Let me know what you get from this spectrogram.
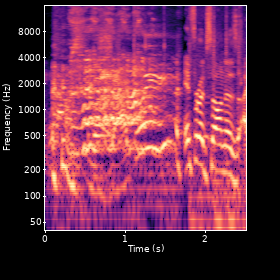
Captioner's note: lady laughs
